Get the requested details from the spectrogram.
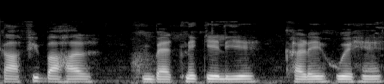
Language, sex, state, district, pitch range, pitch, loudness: Hindi, male, Haryana, Charkhi Dadri, 125-130 Hz, 125 Hz, -16 LUFS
